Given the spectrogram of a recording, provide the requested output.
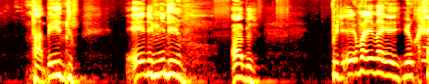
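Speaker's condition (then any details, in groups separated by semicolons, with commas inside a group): Cerebral palsy; speech not normal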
